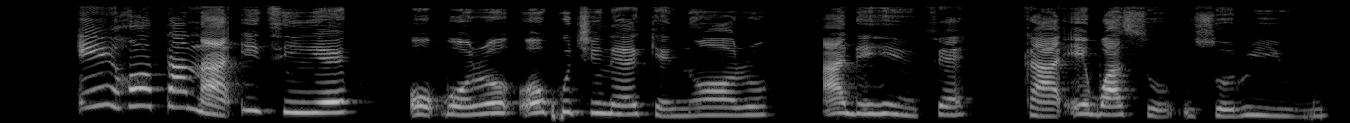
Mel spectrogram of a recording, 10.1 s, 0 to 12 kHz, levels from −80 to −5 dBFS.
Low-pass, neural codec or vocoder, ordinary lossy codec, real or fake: 9.9 kHz; none; none; real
